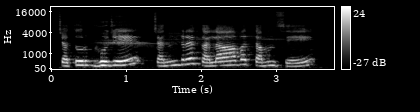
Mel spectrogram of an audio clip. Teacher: So the bhu here is the Mahaprana. So you have to give a little more stress.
